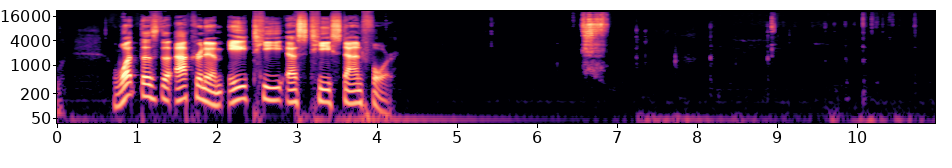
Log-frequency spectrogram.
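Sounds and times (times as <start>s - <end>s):
low hum: 0.0s - 10.9s
speech: 0.7s - 4.3s
typing on a computer keyboard: 8.8s - 10.9s.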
